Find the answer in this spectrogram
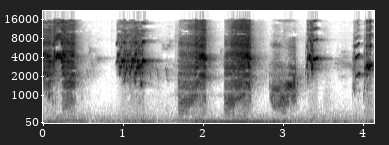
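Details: Javan myna singing persistently and nodding, in a full, phrase-packed song: loud, harsh, broadband squawks in bursts about half a second apart, with a clearer whistled note at the end.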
